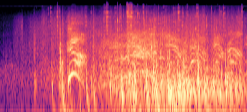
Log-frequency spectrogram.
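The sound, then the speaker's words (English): Hooves of an outlaw gang's horses clatter as the riders turn and ride off, a loud, dense clip-clop that builds after a quiet start and holds steady to the end. “Mad Dog and his gang about turn and ride off.”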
